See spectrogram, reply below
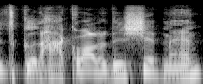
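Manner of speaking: Venezuelan accent with Italian touches. Demonstrating the character voice you do, a put-on Venezuelan-Italian accent. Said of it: "I literally try to sound like".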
